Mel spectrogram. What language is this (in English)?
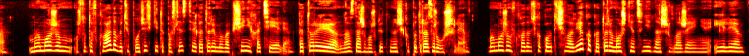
Russian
